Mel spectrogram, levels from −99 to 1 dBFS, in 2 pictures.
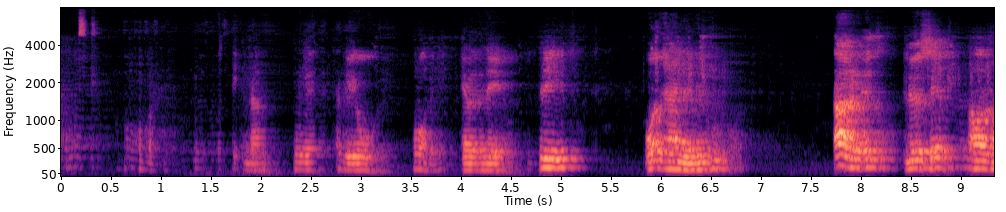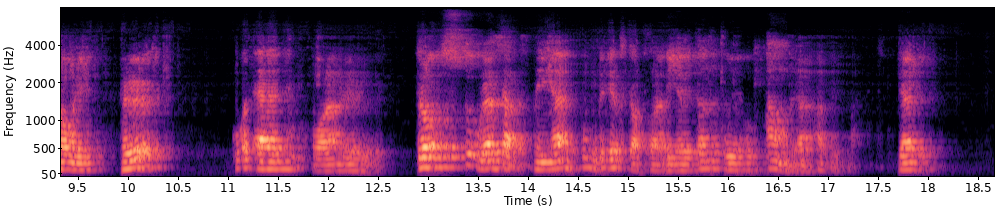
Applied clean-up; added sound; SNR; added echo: neural mask model DeepFilterNet 3.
